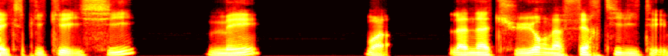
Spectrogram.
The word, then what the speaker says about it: mai: La pensation ici, c'est mais mais c'est le son hein, c'est la voyelle. Et mais attention, ce n'est pas ma Attention à ma. Dans certaines langues, on dit ma mais ici on dit mai.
